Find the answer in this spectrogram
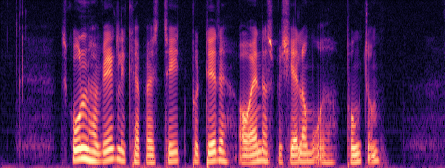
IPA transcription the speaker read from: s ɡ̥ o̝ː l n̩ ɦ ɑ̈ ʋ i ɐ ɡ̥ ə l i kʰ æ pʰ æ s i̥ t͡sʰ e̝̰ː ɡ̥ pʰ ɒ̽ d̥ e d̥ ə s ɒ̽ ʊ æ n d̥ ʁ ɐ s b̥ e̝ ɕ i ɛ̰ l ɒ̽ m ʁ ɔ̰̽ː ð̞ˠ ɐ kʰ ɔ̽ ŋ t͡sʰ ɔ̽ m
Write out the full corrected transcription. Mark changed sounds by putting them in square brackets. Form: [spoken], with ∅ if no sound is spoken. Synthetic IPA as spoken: s ɡ̥ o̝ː l n̩ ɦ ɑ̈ ʋ i ɐ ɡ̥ ə l i kʰ æ pʰ æ s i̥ t͡sʰ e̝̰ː [d̥] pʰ ɒ̽ d̥ e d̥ ə [∅] ɒ̽ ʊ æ n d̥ ʁ ɐ s b̥ e̝ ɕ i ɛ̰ l ɒ̽ m ʁ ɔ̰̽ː ð̞ˠ ɐ [pʰ] ɔ̽ ŋ t͡sʰ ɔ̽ m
